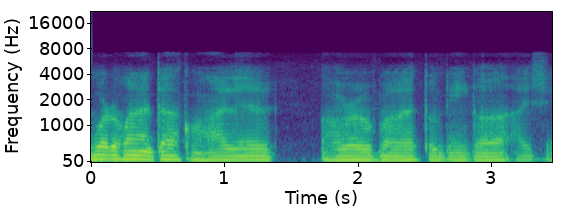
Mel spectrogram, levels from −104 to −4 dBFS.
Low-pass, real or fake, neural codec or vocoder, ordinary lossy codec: 7.2 kHz; fake; codec, 24 kHz, 0.9 kbps, WavTokenizer, medium music audio release; none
